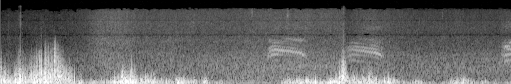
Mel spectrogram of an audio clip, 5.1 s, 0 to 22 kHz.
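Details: A European bee-eater gives two soft, rolling, trilled 'prrip' calls close together, half-buried under heavy wind rumble. It was at Stonelees, Pegwell Bay, around 11:30 in the morning on 8 June 2013, and was first mistaken for a distant cuckoo.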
